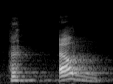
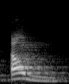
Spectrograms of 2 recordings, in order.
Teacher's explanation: اللسان اصطدم بكل ما يحاذيه من الأسنان في الحنك الأعلى · Shown in: first take · Term: حرف الضاد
